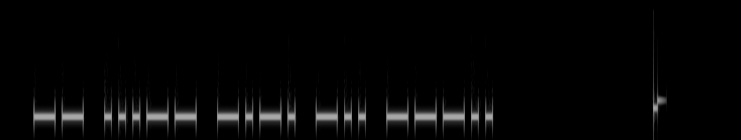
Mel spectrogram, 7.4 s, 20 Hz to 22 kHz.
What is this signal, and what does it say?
Morse code, heard as a keyed tone, about 17 wpm, 700 Hz. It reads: M3CD8
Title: Code Groups - 5 Letter:Numbers - 17wpm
